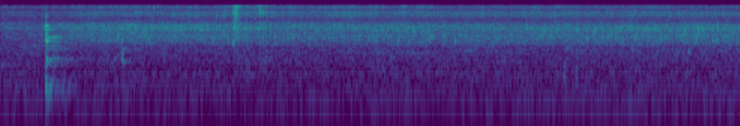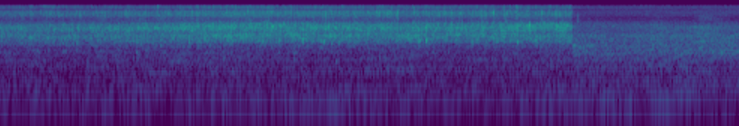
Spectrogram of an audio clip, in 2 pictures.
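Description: An aluminium lid clanks once against the pot as it is lifted off. Then chicken karahi gravy sizzles and bubbles in a steel karahi on a gas flame, a steady hiss with light crackle that cuts off abruptly near the end.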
